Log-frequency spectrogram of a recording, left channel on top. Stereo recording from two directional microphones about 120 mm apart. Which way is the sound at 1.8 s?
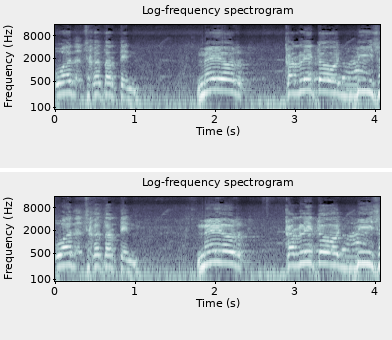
25° left (ahead or behind).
